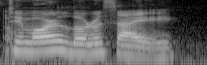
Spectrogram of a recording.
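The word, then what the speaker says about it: Timor-Leste: Timor Leste? Am I saying that right? – It's Timor Leste.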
